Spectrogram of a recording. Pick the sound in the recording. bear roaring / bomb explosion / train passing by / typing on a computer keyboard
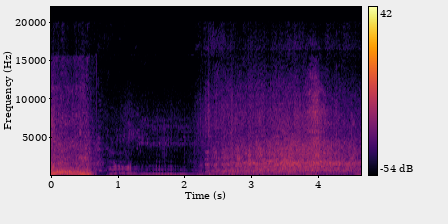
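bear roaring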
